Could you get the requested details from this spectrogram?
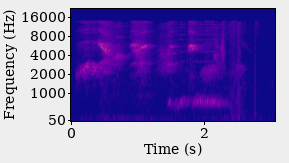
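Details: Spotted dove kept as a lure bird in northern Vietnam: a single low, steady coo about a second long, overlaid by sharp high chirps and squeaks from other small birds, with a faint low hum beneath.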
